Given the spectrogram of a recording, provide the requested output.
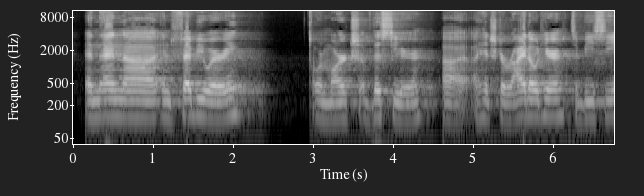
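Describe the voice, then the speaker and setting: A man with a Canadian accent speaks at a fairly slow pace and medium pitch, in monotone, flat intonation, with audible room echo. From Winnipeg, Manitoba, Canada. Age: 20s. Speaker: recovery program student. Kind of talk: personal testimony. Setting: church stage with audience.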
